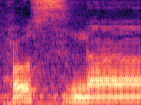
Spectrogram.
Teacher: نون کو ایک الف کے برابر کھینچیں گے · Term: کھڑا زبر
